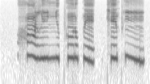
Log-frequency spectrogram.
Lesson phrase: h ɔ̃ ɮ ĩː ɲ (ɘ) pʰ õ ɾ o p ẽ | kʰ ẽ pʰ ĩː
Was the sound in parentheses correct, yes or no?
yes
